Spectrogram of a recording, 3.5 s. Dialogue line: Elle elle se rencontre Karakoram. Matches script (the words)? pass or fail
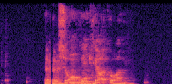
pass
